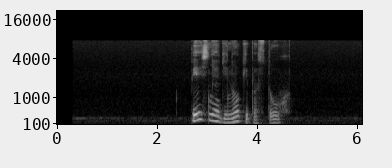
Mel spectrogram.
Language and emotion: Russian, sad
